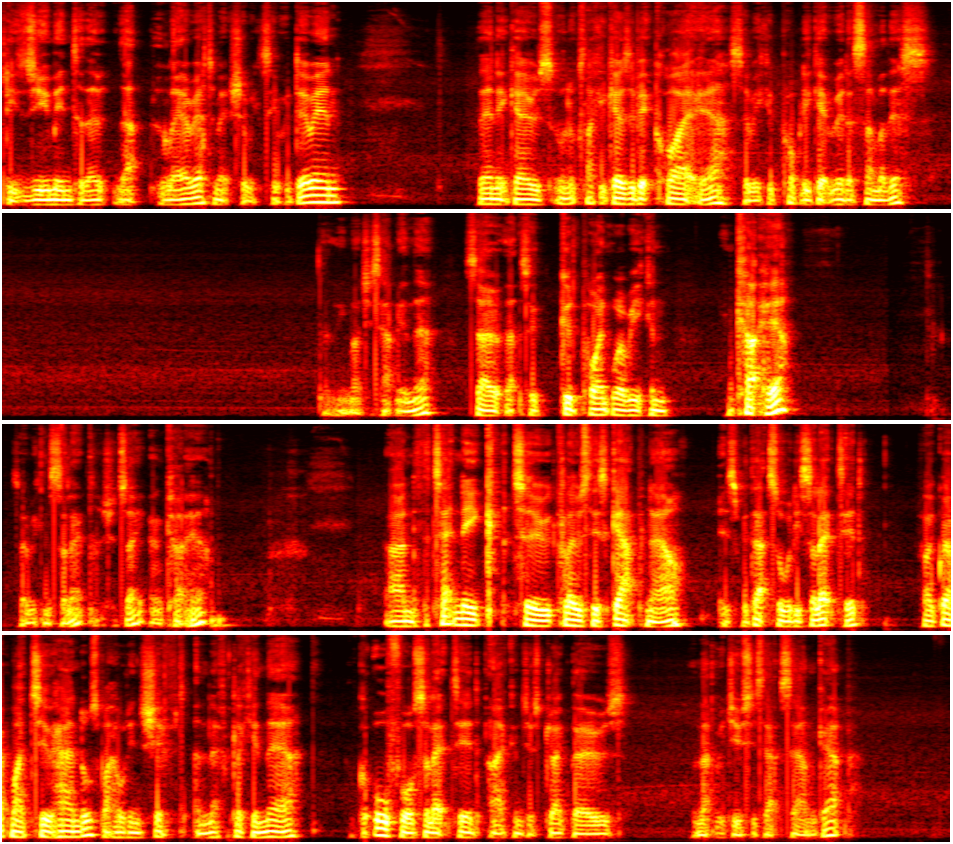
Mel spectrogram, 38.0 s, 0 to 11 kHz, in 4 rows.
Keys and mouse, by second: 1.7-15.1 drag, 19.2-19.7 drag, 21.1 k, 31.4-35.4 drag.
